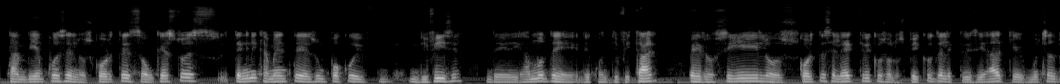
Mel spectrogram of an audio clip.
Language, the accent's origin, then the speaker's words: Spanish; Desamparados, San José, Costa Rica; yo soy vecino de Desamparados toda la vida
